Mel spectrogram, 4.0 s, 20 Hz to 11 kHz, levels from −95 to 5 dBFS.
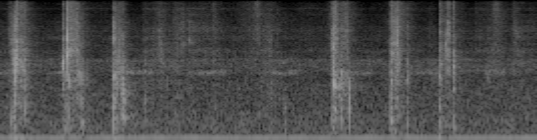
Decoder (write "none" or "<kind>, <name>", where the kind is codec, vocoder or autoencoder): codec, DAC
